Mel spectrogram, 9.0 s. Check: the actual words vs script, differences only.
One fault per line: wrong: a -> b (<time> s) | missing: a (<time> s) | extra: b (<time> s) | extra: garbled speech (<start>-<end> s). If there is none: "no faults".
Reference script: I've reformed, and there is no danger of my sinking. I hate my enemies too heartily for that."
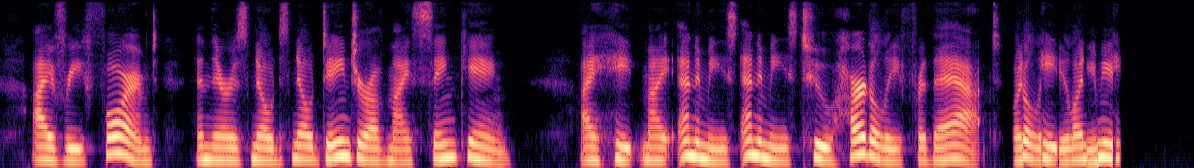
extra: is no (2.1 s)
extra: enemies (5.5 s)
extra: garbled speech (7.6-8.4 s)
